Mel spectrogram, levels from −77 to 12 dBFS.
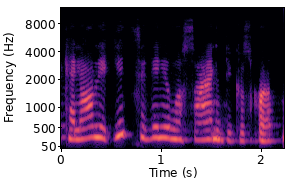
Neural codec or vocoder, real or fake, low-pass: codec, 24 kHz, 0.9 kbps, WavTokenizer, medium music audio release; fake; 10.8 kHz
